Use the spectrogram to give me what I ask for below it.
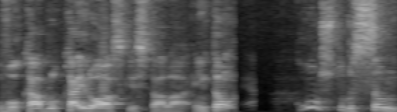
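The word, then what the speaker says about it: καιρός: Porque o tempo aqui no grego é kairos, ou kairos, como alguns queiram pronunciar.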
